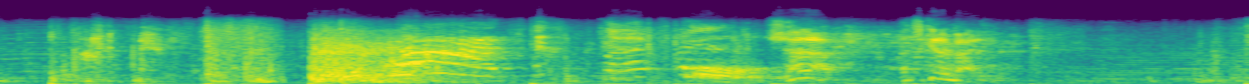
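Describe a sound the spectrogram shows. A man shouts and groans in pain.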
